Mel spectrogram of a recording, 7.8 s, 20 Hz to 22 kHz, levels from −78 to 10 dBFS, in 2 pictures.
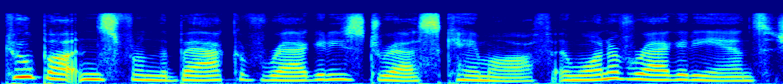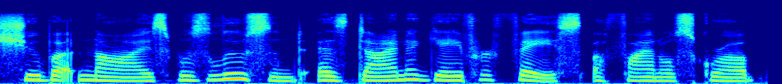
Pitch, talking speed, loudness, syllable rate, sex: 205 Hz, 215 wpm, -21 LUFS, 5.1 syllables/s, female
